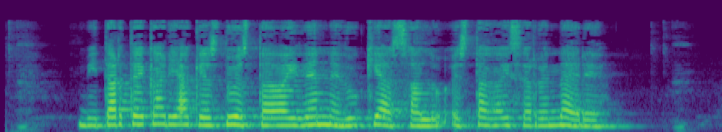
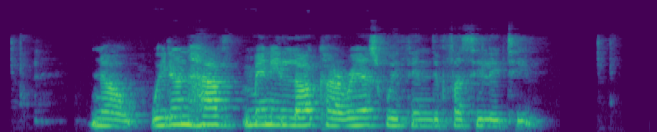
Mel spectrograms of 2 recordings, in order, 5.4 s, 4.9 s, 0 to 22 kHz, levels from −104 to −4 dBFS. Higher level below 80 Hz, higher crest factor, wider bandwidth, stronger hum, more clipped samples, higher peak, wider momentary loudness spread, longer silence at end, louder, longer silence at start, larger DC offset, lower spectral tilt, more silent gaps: first, -68 dBFS vs -76 dBFS; about the same, 20 dB vs 18 dB; first, 11.5 kHz vs 7.6 kHz; neither; neither; first, -6 dBFS vs -12 dBFS; second, 6 LU vs 11 LU; second, 0.3 s vs 0.9 s; first, -26 LUFS vs -30 LUFS; second, 0.15 s vs 0.7 s; neither; about the same, -4.5 dB/octave vs -4 dB/octave; neither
